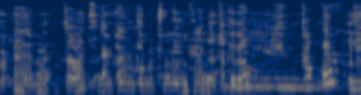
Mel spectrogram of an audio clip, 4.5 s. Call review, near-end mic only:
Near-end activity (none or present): present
